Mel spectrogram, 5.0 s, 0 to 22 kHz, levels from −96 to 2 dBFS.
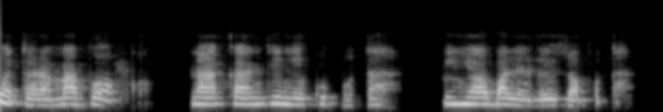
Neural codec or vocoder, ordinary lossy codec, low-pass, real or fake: codec, 16 kHz, 4 kbps, FreqCodec, smaller model; none; none; fake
